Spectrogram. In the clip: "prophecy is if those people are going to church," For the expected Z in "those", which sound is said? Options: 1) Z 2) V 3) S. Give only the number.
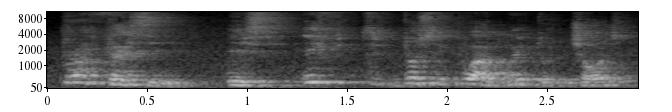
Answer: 3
